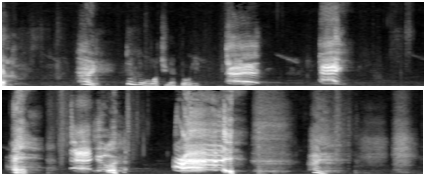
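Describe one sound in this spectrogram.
An elderly man groans and wails in pain, close by.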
